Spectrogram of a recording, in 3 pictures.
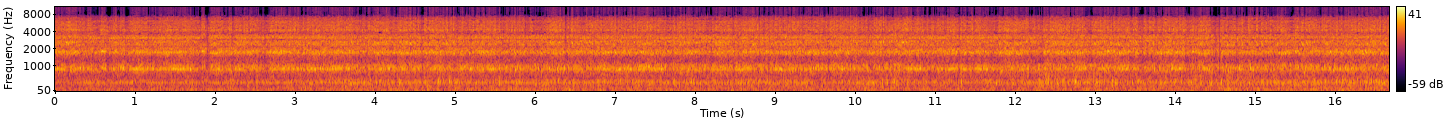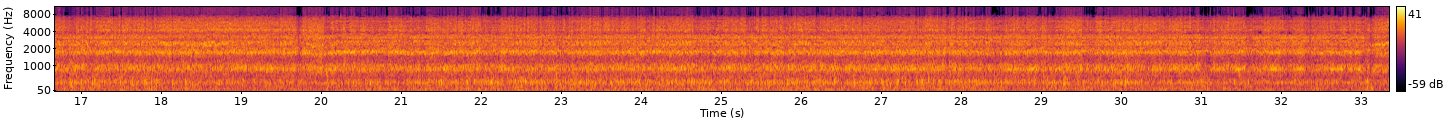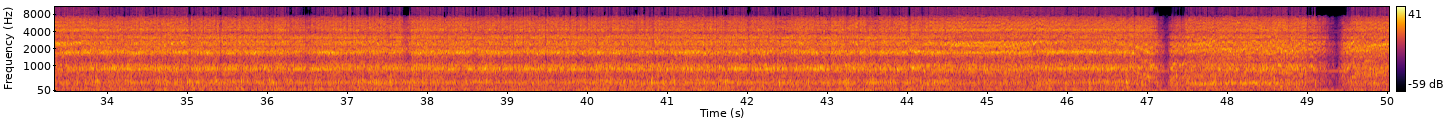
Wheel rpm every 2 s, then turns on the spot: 230, 240, 230, 240, 230, 230, 230, 240, 230, 220, 230, 230, 230, 230, 240, 230, 230, 230, 230, 240, 230, 230, 220, 160, 150.
none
